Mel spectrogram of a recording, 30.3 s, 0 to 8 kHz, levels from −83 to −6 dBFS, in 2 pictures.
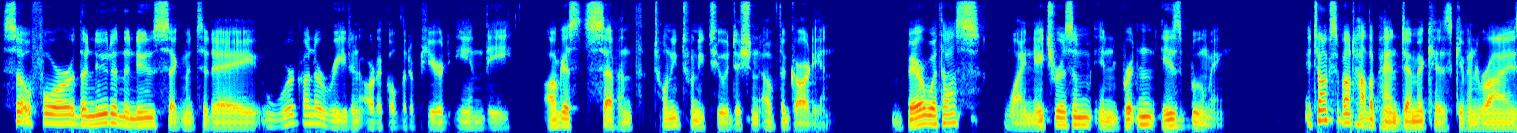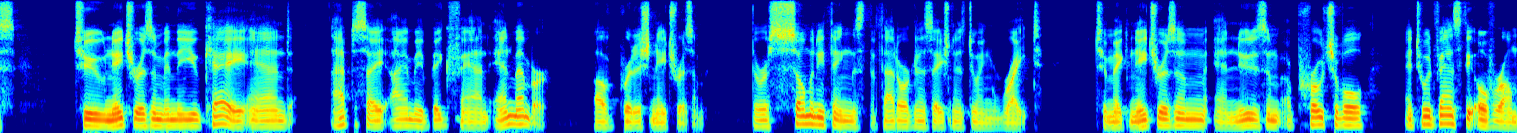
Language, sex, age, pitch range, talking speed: English, male, 50-69, 85-120 Hz, 170 wpm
